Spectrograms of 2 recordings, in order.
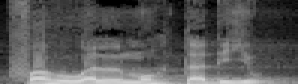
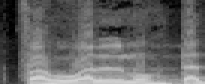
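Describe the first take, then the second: First: The word keeps its final vowel and links onward. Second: The word ends abruptly without a final vowel. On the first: The reciter continues without stopping. "kalau wasol" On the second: The reciter stops at this word. "tetap kalau waqaf"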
